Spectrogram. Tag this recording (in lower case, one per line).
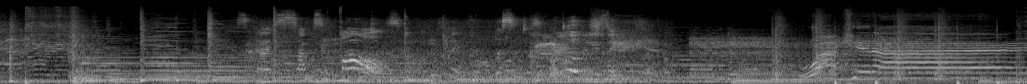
music
speech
